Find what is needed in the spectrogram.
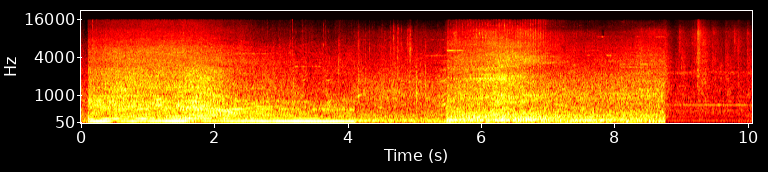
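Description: Street traffic: car engines running nearby, with a steady low engine hum over a loud wash of road noise. The sound drops away suddenly near the end to quiet room tone.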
